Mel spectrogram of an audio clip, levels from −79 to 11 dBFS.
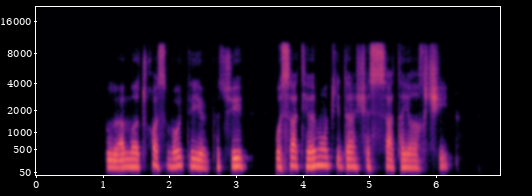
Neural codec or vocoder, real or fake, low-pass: codec, 24 kHz, 0.9 kbps, DualCodec; fake; 9.9 kHz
